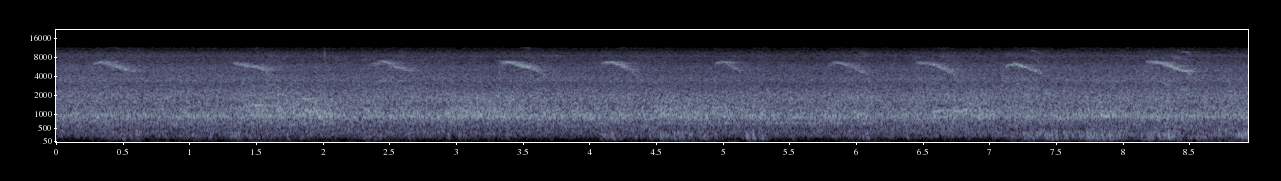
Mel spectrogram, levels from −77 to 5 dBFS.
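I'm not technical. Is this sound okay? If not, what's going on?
No. Throughout the clip the sound has a breathy, grainy edge, and nothing is heard above about 11.6 kHz. That points to Bluetooth LC3 compression. Likely the wireless link squeezed the audio and dropped the top detail.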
